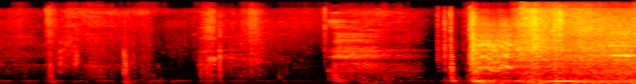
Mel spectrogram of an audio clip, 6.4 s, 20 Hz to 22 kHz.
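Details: 1982 Chrysler Imperial with suspected dead fuel pumps, 13 gallons in the tank: a few weak cranks, no pump sound heard, then it catches and roars for a couple of seconds on ether only; no fuel delivery.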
